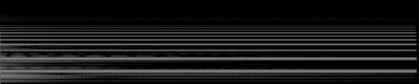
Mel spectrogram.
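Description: Computer-rendered alto saxophone holding one long steady note, written C6 (sounding concert E-flat), over a sustained E-flat major chord accompaniment.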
